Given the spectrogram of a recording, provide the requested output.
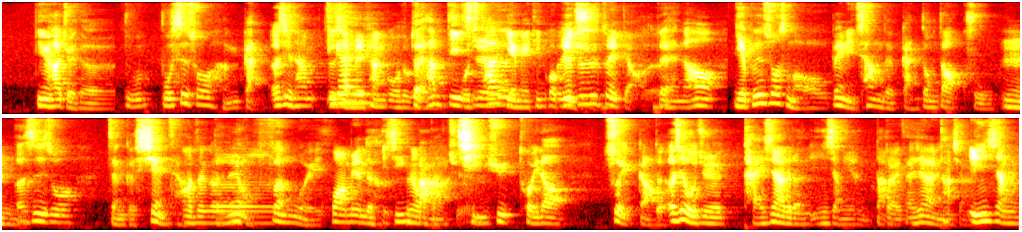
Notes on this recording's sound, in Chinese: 這兩次錄音不知道為什麼回音很重，已經盡1000%力量調整了，下次會再改進。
